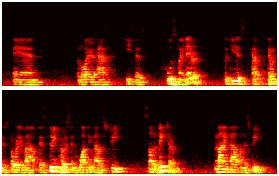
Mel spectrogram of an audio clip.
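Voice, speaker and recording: In a room with audible echo, a man with a Vietnamese accent speaks at a medium pitch and moderate pace, with ordinary pitch variation and long, frequent pauses. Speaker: Jesuit campus minister. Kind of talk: panel talk, personal reflection. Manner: halting.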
